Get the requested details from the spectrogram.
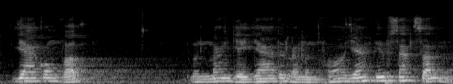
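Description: Audible room echo surrounds a man speaking at a fairly slow pace with ordinary pitch variation. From Vietnam. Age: 50s. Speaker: Buddhist monk teacher. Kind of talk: dharma lecture. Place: hall. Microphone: handheld.

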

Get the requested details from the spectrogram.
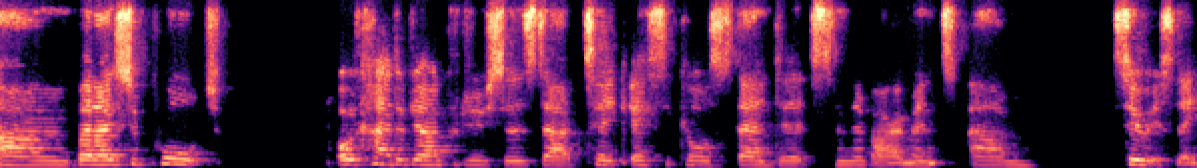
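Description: Against a quiet background, a woman with a Danish accent speaks at a moderate pace. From Denmark, Jutland; Denmark. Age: 40s. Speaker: knitwear designer; guest. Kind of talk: interview. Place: home room. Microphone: video call.

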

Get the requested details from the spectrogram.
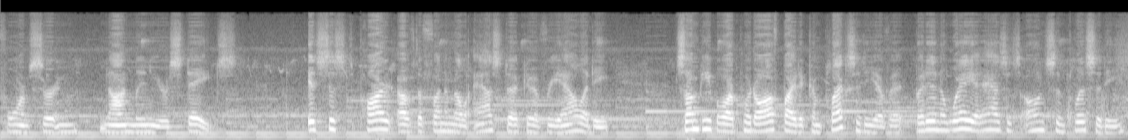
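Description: Fairly slow speech over clear background music. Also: woman. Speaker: interviewee. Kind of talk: interview answer. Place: garden.

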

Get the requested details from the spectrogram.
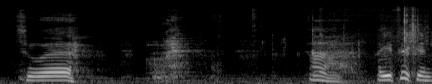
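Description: A man's high, slightly mellow voice in a Teesside accent, very slow in pace with ordinary pitch variation. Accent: Teesside, northern English.

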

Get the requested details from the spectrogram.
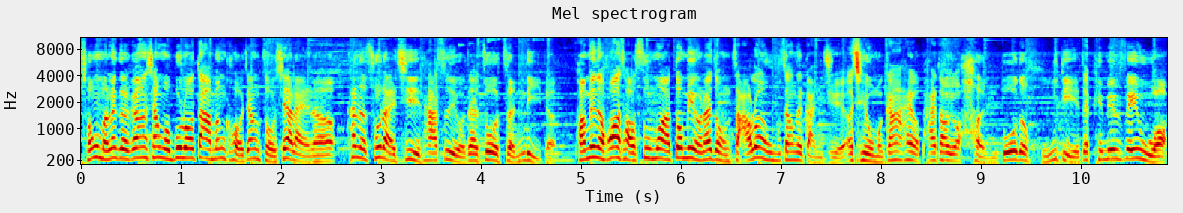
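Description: Faint music plays behind a man who talks very fast with hardly any pauses, in a dry sound with no echo. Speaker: travel vlogger. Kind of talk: casual vlog chat. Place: open country. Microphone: lapel.

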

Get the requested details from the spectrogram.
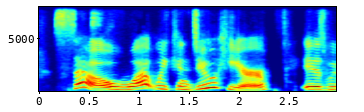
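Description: Against a quiet background, a woman with a high pitch sounds dry, with no echo. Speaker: clinic aesthetic staff. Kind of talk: live demonstration.

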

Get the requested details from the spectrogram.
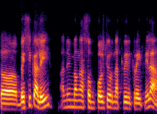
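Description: Against a quiet background, a man speaks at a fairly slow pace in a medium pitch with lively intonation. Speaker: criminology lecturer. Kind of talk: lecture. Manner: halting, frequent fillers.

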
